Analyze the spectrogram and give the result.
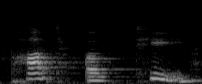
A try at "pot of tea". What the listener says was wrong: Now, say that with less jaw action. Pot of tea.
